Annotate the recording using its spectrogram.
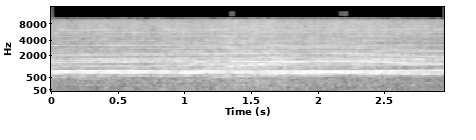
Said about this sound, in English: Sirens wailed as San Francisco marked the 100th anniversary of the 1906 earthquake today.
